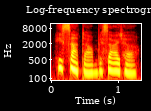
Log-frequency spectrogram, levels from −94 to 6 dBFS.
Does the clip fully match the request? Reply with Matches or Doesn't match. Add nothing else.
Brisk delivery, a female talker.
Matches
